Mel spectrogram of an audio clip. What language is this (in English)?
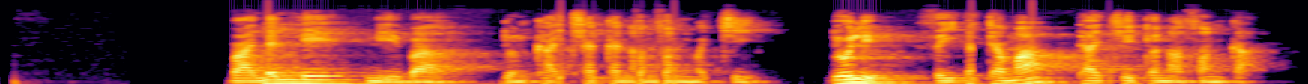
Hausa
